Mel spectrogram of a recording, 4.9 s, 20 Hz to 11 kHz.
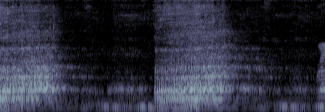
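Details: Yamaha Raptor 50 after a carb clean and tune-up, with throttle cable slack restored and the idle screw reset: two crisp throttle blips rev out cleanly and drop straight back to a quiet, steady idle, so throttle response is healthy.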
